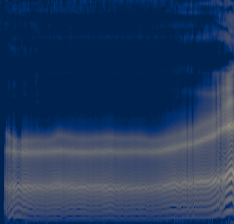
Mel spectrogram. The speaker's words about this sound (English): with the old mad buck growl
